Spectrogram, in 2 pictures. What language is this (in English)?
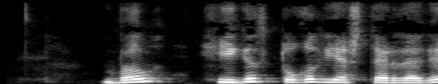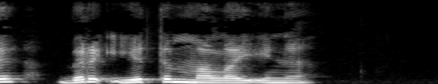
Bashkir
